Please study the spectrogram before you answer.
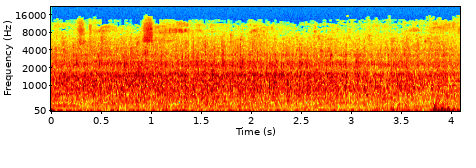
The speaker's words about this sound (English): this week coming to you from a little cabin outside of Aberdeen, Scotland, where the rain is coming down. You can hear it hitting the tar paper roof.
